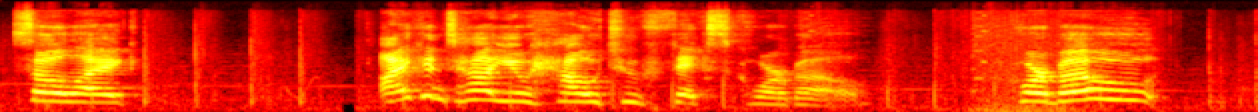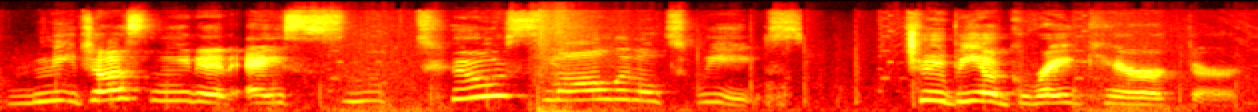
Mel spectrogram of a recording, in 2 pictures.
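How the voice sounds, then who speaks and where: A woman hosts a casual chat about games, picking apart characters in an opinionated, analytical way. Her voice is bright and a touch high. Faint music plays underneath. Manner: opinionated, analytical, lots of "like" fillers. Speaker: channel host. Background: faint background music.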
